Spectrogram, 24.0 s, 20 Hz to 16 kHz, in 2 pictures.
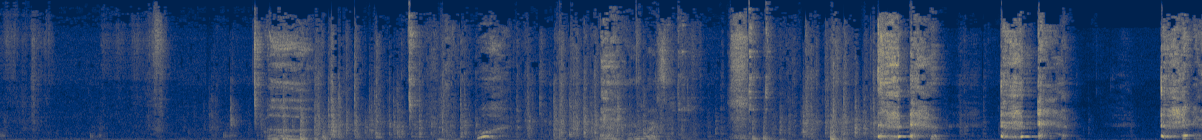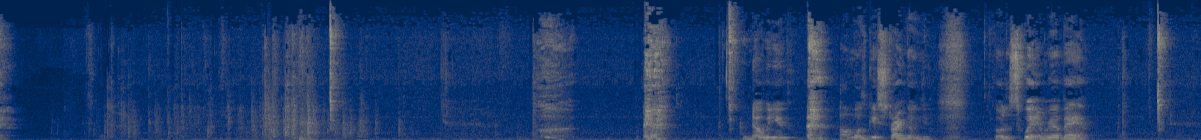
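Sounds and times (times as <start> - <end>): woman coughing hard: 8.8 - 10.8, 11.6 - 12.2, 18.4 - 18.8, 20.1 - 20.4.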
